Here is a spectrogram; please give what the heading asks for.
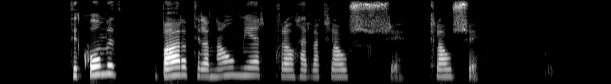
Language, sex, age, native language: Icelandic, female, 30-39, Icelandic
